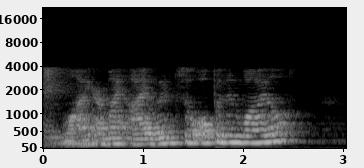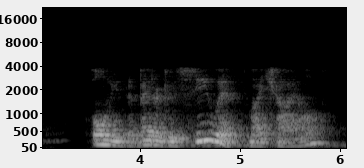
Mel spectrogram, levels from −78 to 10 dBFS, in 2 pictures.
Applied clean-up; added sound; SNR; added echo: none; Guitar; 15 dB; reverberation time 0.6 s.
